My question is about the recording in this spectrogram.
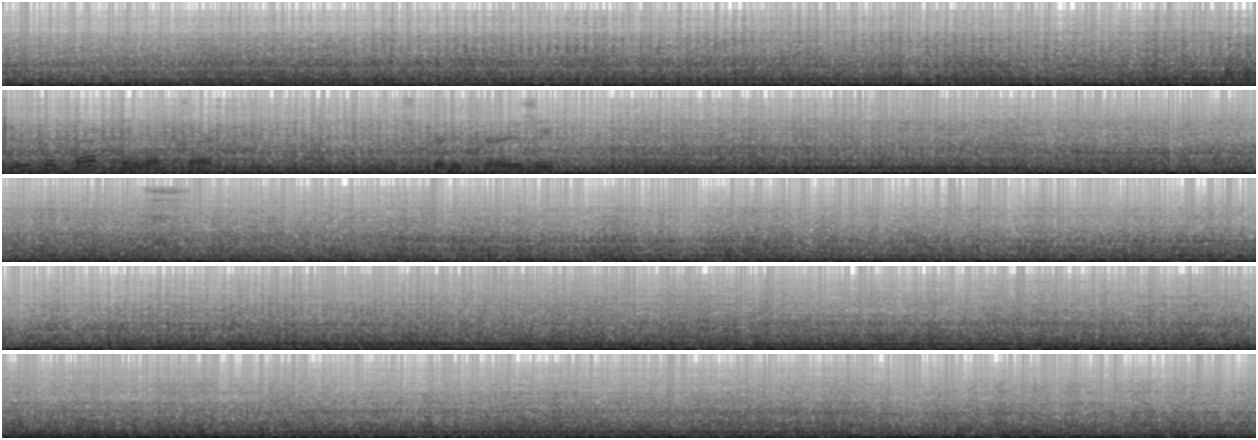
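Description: Loud, steady wind and road rush picked up by a microphone inside a motorcycle helmet while riding, with the motorcycle's engine running steadily underneath.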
